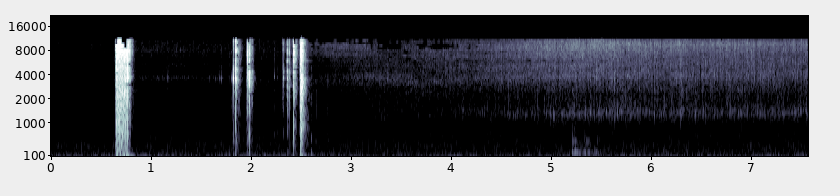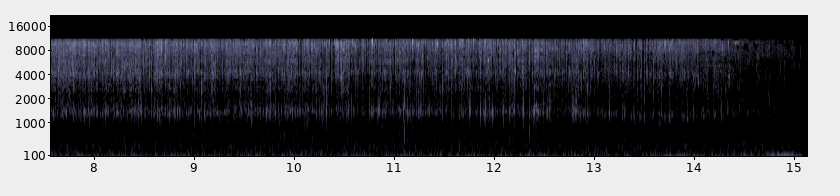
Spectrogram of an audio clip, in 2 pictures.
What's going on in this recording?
soda can open
can of coca-cola open
soda, coca-cola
